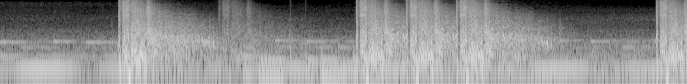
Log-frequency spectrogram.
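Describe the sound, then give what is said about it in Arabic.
Gendarmes fire guns in several loud bursts of rapid, crackling shots. The bursts are separated by short gaps, and a cluster of them comes close together in the middle. “الجندرمة عم تضرب رصاص، بسرعة لك بسرعة.”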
